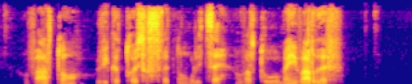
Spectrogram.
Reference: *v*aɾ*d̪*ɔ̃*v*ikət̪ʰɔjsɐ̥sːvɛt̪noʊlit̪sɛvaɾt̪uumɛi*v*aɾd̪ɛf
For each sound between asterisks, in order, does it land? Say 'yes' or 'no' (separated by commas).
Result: yes, no, yes, yes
